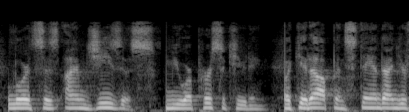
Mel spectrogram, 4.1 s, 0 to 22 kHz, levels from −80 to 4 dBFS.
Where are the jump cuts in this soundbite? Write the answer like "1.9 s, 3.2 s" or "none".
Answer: 1.6 s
